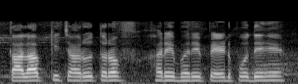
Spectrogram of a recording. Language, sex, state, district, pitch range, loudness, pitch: Hindi, male, Rajasthan, Jaipur, 180-190 Hz, -18 LUFS, 185 Hz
